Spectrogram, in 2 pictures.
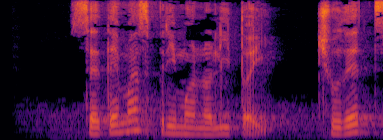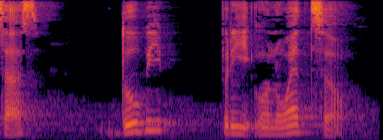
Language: Esperanto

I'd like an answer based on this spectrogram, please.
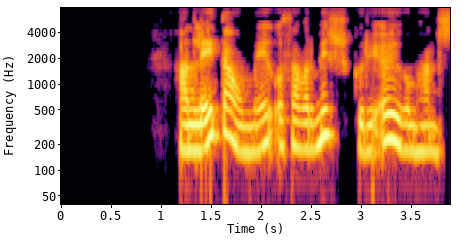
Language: Icelandic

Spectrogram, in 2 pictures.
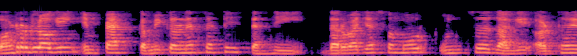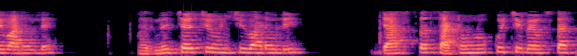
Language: Marathi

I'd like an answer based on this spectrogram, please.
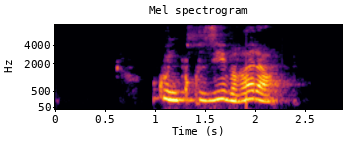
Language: Kabyle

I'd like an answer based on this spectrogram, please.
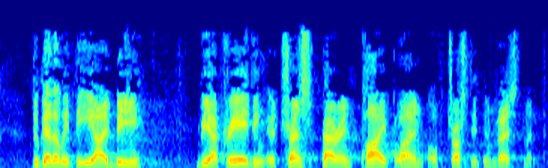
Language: English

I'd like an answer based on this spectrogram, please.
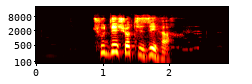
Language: Svan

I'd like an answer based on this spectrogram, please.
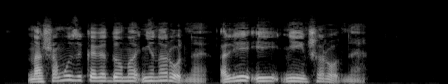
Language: Belarusian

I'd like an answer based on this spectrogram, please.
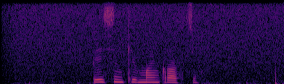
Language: Russian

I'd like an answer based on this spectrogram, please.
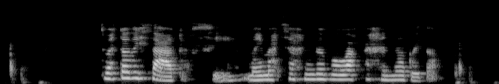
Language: Welsh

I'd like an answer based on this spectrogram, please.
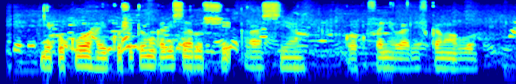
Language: Swahili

